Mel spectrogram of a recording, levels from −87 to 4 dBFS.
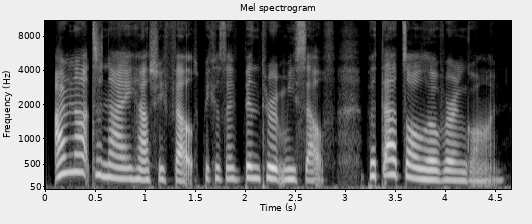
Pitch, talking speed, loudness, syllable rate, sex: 215 Hz, 230 wpm, -19 LUFS, 5.8 syllables/s, female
